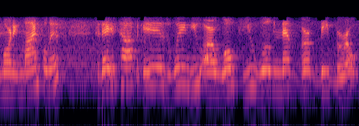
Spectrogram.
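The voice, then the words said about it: Slightly hoarse voice. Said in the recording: “I'm a little hoarse this morning from all the screaming”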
